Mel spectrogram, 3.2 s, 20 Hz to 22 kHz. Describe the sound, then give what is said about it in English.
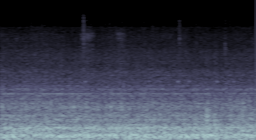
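A steady, low rumbling drone fills the space without a break, the muffled roar of tires and engine heard from inside a vehicle hauling a trailer at speed on the 407 toll highway with light traffic. No voices are present. “But we're on the 407. Lot less traffic.”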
